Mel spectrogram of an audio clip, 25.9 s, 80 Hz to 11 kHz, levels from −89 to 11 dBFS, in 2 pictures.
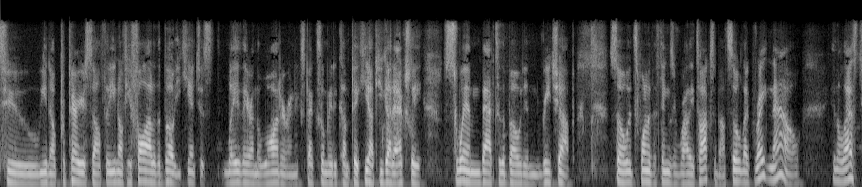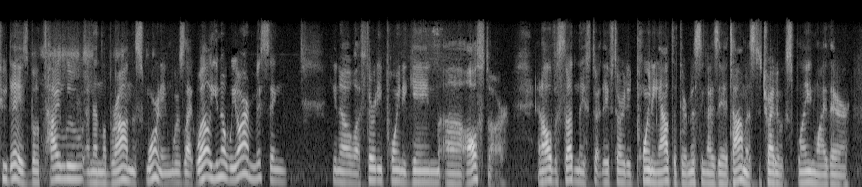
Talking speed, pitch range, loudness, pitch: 250 wpm, 130-150 Hz, -17 LUFS, 140 Hz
